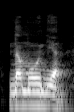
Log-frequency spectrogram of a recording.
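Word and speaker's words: pneumonia: beginning में ही होंगे तो वहां पर बी साइलेंट होगा पर एग्जांपल यहां पर लिखा है नमोनिया आप देखो न यहां पर क्या है सॉरी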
